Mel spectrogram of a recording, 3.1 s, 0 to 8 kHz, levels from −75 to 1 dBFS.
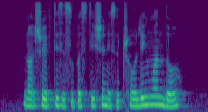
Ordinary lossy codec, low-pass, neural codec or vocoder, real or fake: none; 7.2 kHz; none; real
